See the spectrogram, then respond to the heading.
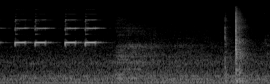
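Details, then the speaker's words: TD158 wireless guest pager in charging base after setting reminder duration to 10 seconds; four quick high-pitched double beeps with light flash confirm the setting succeeded. "you can uh you can hear the big sound and the light flash which means we succeed"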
